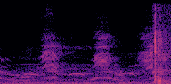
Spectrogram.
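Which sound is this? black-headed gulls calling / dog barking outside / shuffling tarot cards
black-headed gulls calling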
